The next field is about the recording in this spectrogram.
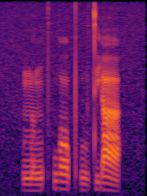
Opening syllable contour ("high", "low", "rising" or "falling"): rising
